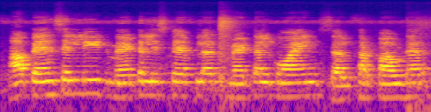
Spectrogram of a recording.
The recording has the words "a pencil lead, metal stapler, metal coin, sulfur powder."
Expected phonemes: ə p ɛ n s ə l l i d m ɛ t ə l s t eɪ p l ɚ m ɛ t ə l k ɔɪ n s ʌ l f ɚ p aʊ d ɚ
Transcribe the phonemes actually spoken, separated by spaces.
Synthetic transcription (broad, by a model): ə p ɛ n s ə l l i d m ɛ t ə l s t eɪ p l ɚ m ɛ t ə l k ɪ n s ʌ l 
